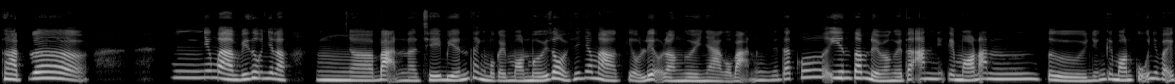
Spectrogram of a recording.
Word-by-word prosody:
Thật 240 -4 +3
á? 280 - +6 1.3
Ưm, 310 -1 -6
nhưng 320 0 -4
mà 265 -6 +6
ví 220 +2 +2
dụ 290 +1 +1
như 275 -1 -2
là, 225 -3 +1 0.3
ừm, 205 -1 +3
ờ, 185 -1 0
bạn, 190 -3 +1
à, 175 - -3
chế 195 +2 +1
biến 200 +4 +2
thành 245 -10 0
một 180 - -2
cái 170 -1 -4
món 170 0 0
mới 180 +2 +2
rồi, 255 -6 +2
thế 260 - -2
nhưng 290 0 -4
mà, 185 -8 +2
kiểu, 180 -6 -5
liệu 220 +6 +1
là 170 -1 -1
người 165 -1 0
nhà 160 -2 -2
của 140 - -8
bạn 195 +5 -4
người 205 - -6
ta 255 +2 -3
có 330 +5 -4
yên 295 -3 -1
tâm 295 -3 +3
để 185 -8 +2
mà 165 - -1
người 175 0 -1
ta 230 - -2
ăn 260 +2 0
những 255 0 -6
cái 230 -2 -4
món 200 -1 +3
ăn 250 0 0
từ 175 -6 +1
những 185 +7 -3
cái 240 - -3
món 205 -2 +3
cũ - - -5
như 275 - -2
vậy 230 -5 -4
215 Hz, 265 wpm, -24 LUFS, 180-260 Hz, 1.3 s, á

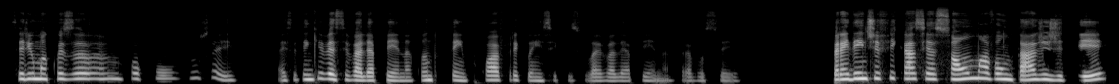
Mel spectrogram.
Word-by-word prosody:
seria 255 0 +1
uma 255 0 +5
coisa 250 0 -3 0.3
um 260 -1 -7
pouco, 140 - -13
não 295 - -18
sei. 240 -10 -12 0.4
Aí 190 - -12
você 215 +3 -17
tem 230 +1 0
que 265 - -8
ver 245 -3 +3
se 220 - -11
vale 195 -2 +1
a 185 - -1
pena, 175 -3 -7
quanto 200 +3 -4
tempo, 185 -3 -8
qual 205 - -2
a - - -1
frequência 185 -3 -12
que 180 - -32
isso 180 - -25
vai 170 0 -11
valer 170 0 -11
a 165 - -15
pena 180 0 -17
para - - -19
você. 90 - -21 0.9
Para 225 +2 +5
identificar 265 +1 +3
se 265 - -6
é 245 - +2
só 235 0 +2
uma 280 0 +3
vontade 235 -2 +3
de 200 -2 -2
ter. 200 +5 +1
210 Hz, 205 wpm, -19 LUFS, 185-255 Hz, 0.9 s, uma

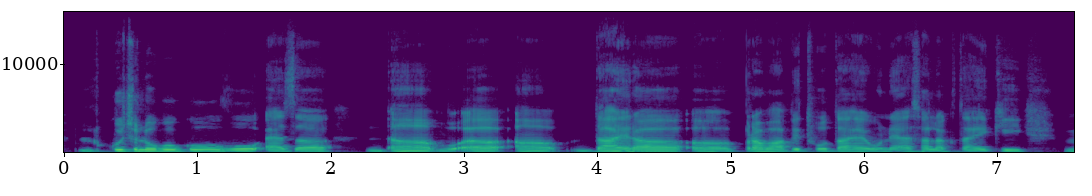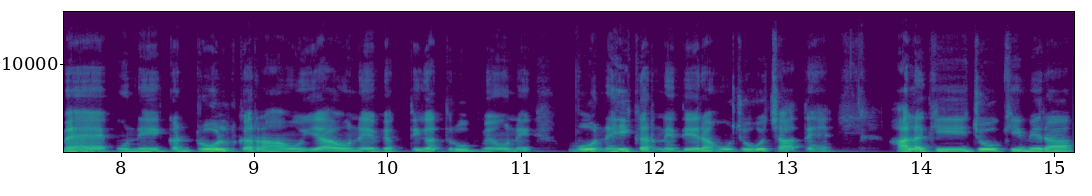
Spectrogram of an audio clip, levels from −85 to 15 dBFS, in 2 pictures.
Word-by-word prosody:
लो 100 - -9
कुछ 155 +1 +4
लोगों 155 0 +5
को - - +4 0.2
वो 140 +2 +3
एज़ 115 +2 -2
अ, - - +2 0.7
अ, - - 0 0.3
वो 100 - -5
अ 100 -1 +1 0.2
अ, 95 -2 -2 0.3
दायरा 115 +5 +3 0.2
अ, 110 - -5 0.3
प्रभावित 105 +3 -1
होता 110 +2 -1
है, 115 0 -2
उन्हें 115 +2 -4
ऐसा 110 +3 -4
लगता 120 0 -5
है 120 0 -2
कि 135 +3 -4 0.3
मैं 115 +1 +1
उन्हें 110 +3 0
कंट्रोल 105 +5 +2
कर 105 -2 +1
रहा 100 0 0
हूँ 105 +2 -1
या 110 0 +1
उन्हें 110 +1 -1
व्यक्तिगत 105 +3 -3
रूप 110 0 -1
में 110 - -3
उन्हें 110 +3 -5 0.3
वो 130 +3 +5
नहीं 115 +5 +2
करने 120 -1 -2
दे 110 -1 0
रहा 110 0 +2
हूँ 125 +2 -2
जो 115 -1 -2
वो 130 +2 +3
चाहते - - -2
हैं। 105 - -12 0.5
हालाँकि 140 +10 +4 0.2
जो 130 0 +6
कि 160 -1 +2
मेरा, 150 0 +3
115 Hz, 185 wpm, -22 LUFS, 105-125 Hz, 0.7 s, जो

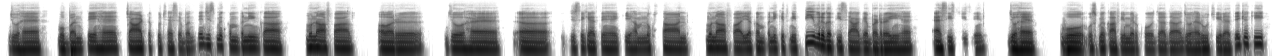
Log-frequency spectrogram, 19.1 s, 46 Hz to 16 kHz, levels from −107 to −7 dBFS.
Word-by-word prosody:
जो 100 -2 -1
है, 95 0 +2 0.3
वो 100 - +3
बनते 95 +4 0
हैं, 105 0 +2
चार्ट 105 -1 +2
कुछ 105 0 -11
ऐसे 100 0 -4
बनते 100 +8 -5
हैं 155 - -1
जिसमें 135 -2 -2
कंपनी 110 0 +1
का 105 -2 +3 0.4
मुनाफ़ा 110 -2 +3 0.5
और 100 -1 +3 0.8
जो 105 -1 +3
है 100 -1 +2
अ, 95 -1 -1 0.3
जिसे 105 -1 -5
कहते 100 +1 -1
हैं 100 -1 0
कि 100 +1 -6
हम 95 0 -1
नुकसान, 100 -1 -1 0.3
मुनाफ़ा 105 -2 +2
या 100 +1 +1
कंपनी 105 +1 -2
कितनी 105 0 -3
तीव्र 175 - +4
गति 110 -2 +2
से 105 - -7
आगे 95 0 0
बढ़ 95 +1 -1
रही 95 0 +3
है, 95 +1 0 0.3
ऐसी 105 0 +2
चीज़ें 95 +1 -10 0.4
जो 105 - +5
है 95 0 +5 0.4
वो 100 +1 +6 0.3
उसमें 105 0 -2
काफ़ी 95 0 -2
मेरे 95 0 -1
को 95 -1 -5
ज़्यादा 95 0 -3
जो 95 - -1
है 90 +1 0
रुचि 100 +1 -1
रहती 95 +2 -2
है। 150 - +3
क्योंकि 165 0 +1
100 Hz, 160 wpm, -23 LUFS, 95-105 Hz, 0.8 s, वो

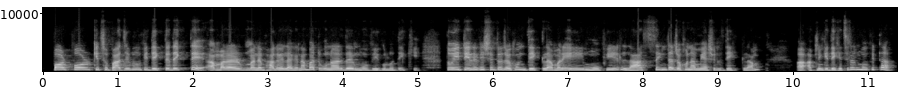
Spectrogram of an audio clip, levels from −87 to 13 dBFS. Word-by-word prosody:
পরপর 300 +1 +4
কিছু 285 0 -2
বাজে 210 +5 +2
movie 275 -2 -3
দেখতে, 220 +4 0
দেখতে, 265 +1 -1 0.2
আমার 235 +3 +1
আর 230 - +3 0.2
মানে 215 0 +2
ভালোই 210 +3 +1
লাগে 200 0 -1
না। - - +1
But 295 - +1
উনাদের 240 +1 +3
movie 205 +2 -3
গুলো 185 -1 -5
দেখি। - - -16 0.4
তো - - -9
এই 285 - +3
Television-টা 285 +1 +1
যখন 280 +2 0
দেখলাম 215 -1 +1
আর - - 0
এই 240 - -2 0.2
movie-র 250 +6 -2
last 200 +3 +2
scene-টা 285 0 +1
যখন 255 +1 0
আমি 235 - +1
আসলে 225 -1 -7
দেখলাম 185 +4 -7 0.6
আ - - +4
আপনি 235 - -3
কি - - +1
দেখেছিলেন 265 +9 -3
movieটা? 310 +4 -2
250 Hz, 190 wpm, -15 LUFS, 215-280 Hz, 0.6 s, পরপর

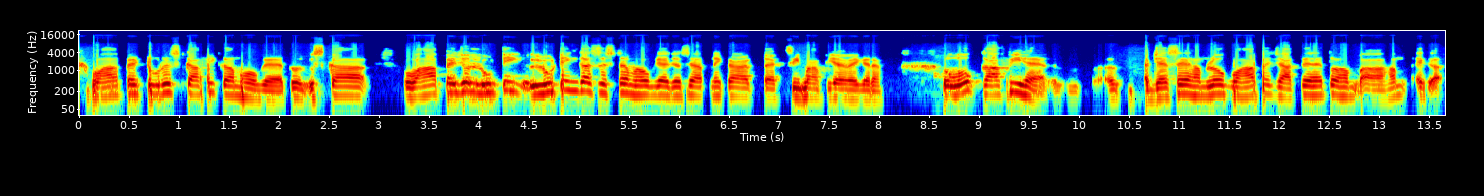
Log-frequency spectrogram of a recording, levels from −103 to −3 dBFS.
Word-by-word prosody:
वहाँ 140 +3 +1
पे 165 0 +2 0.2
टूरिस्ट 175 +2 0
काफ़ी 155 +5 0
कम 145 -2 0
हो 115 - +2
गए 105 - +3
हैं, 100 - +2
तो 130 -2 +2
उसका 145 +4 0 0.6
वहाँ 135 +5 +3
पे 180 -1 +3
जो 195 - +4
लूटि 175 -1 0 0.2
लूटिंग 190 +6 +2
का 200 -1 +4
सिस्टम 175 0 0
हो 150 - +3
गया 150 +1 +1
है, 145 - +1
जैसे 145 +2 +1
आपने 140 +1 -4
कहा 135 -1 -1 0.2
टैक्सी 125 +1 -1
माफिया 125 -1 0
वग़ैरह, 110 -2 0 0.4
तो 150 - -1
वो 205 - +5 0.2
काफ़ी 155 +4 +2
है। 155 - +2
अ, - - -12
इ - - -15 0.3
अ - - 0
अ, 205 - -5
जैसे 130 +5 +2
हम 140 -1 -3
लोग 160 +1 +2
वहाँ 140 +1 +2
पे - - -2
जाते 125 +3 0
हैं, 150 0 +2
तो 155 0 +1
हम 135 - -4
अ, 115 - 0 0.2
हम 135 +3 -2 0.2
एक - - -2
150 Hz, 200 wpm, -13 LUFS, 130-165 Hz, 0.6 s, वो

